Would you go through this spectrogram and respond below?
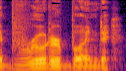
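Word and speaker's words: Brøderbund: And I'm using Phil the No Swear Gamer's pronunciation here. The game was released by Bruderbund in 1982. Apparently that's how you pronounce the O slash that's in the name.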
